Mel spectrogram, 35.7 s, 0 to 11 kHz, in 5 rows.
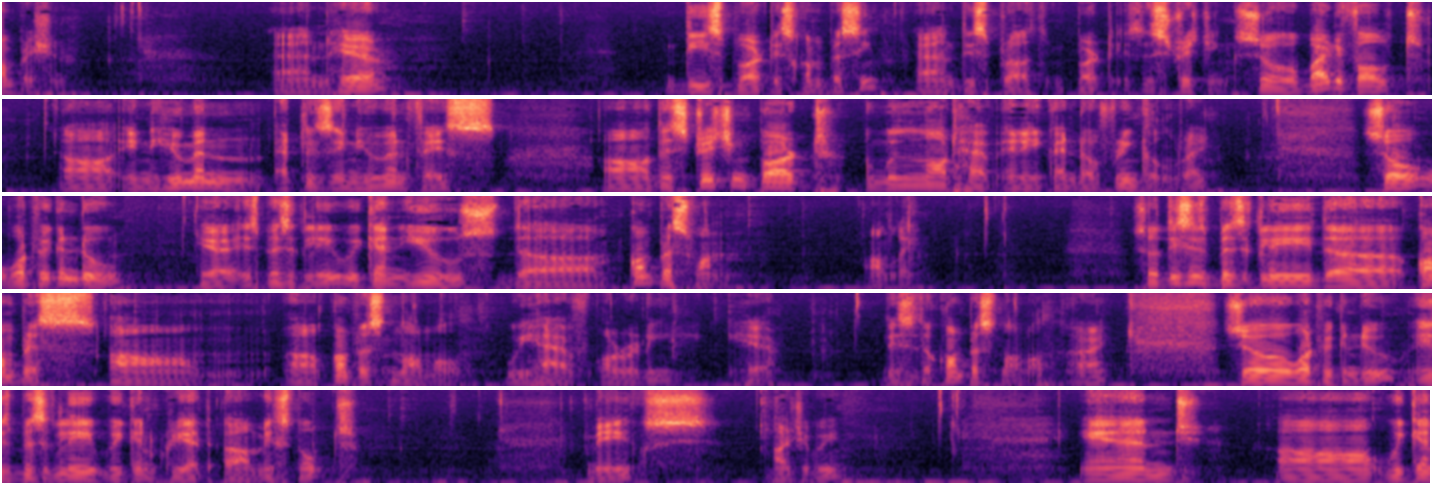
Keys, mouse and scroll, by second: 0.5-2.5 drag, 2.6-3.0 drag, 4.3-4.6 drag, 8.0-11.0 drag, 11.1 click, 13.7 click, 15.5-16.2 scroll up 2, 15.6 click, 17.0-18.2 drag, 18.3-18.8 drag, 18.8-19.1 scroll up 1, 19.1-19.5 drag, 19.8-21.2 drag, 22.4 middle click, 22.8 click, 23.3 click, 24.1 click, 25.0 ctrl+shift+drag, 26.4 click, 26.8-27.1 drag, 27.7-28.1 ctrl+shift+drag, 28.2-28.8 ctrl+shift+drag, 29.2 click, 29.6 click, 30.1 shift+a, 30.5 shift+click, 31.4 m, 31.5 i, 31.6 x, 32.1 ., 32.4 Return, 33.5 drag, 34.3 scroll up 2, 35.4 click.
